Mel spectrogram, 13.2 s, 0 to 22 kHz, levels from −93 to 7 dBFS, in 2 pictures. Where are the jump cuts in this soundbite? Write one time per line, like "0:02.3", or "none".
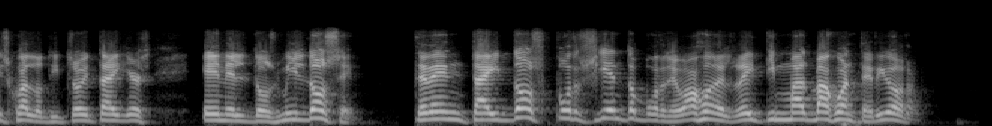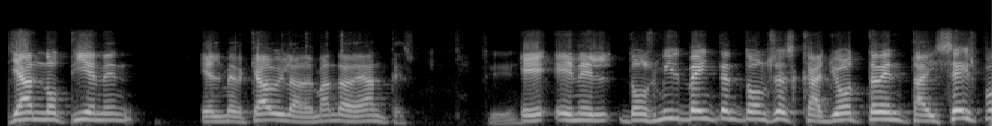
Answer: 0:02.6
0:06.5
0:09.7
